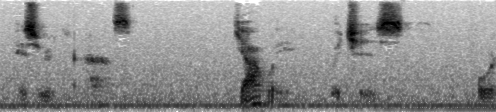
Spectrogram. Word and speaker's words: Yahweh: So then it says the original pronunciation was likely Yahweh. Yhovah is a later Latinized form based on a misunderstanding of the vowel system.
